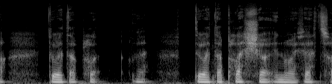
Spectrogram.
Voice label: "plesio", welsh

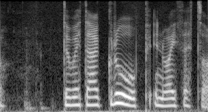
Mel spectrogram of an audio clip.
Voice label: "grwwp", Welsh

